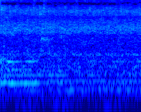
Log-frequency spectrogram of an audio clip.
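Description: A woman's voice trailing off on one drawn-out syllable, then a low, steady rumble of background noise.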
